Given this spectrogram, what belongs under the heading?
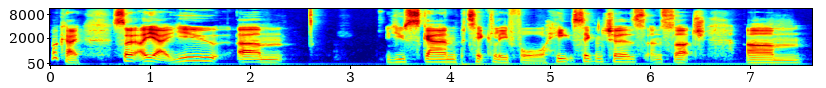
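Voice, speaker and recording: A man's voice: mid-range voice, lively intonation, slow, sharp tone. A man acting as game master, explaining and narrating a tabletop roleplaying game, often hesitating as he thinks aloud.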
